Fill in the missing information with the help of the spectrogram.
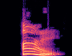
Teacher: i means love i is the final and it is the fourth tone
